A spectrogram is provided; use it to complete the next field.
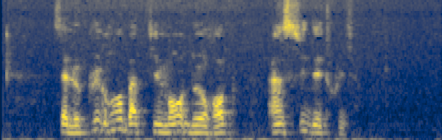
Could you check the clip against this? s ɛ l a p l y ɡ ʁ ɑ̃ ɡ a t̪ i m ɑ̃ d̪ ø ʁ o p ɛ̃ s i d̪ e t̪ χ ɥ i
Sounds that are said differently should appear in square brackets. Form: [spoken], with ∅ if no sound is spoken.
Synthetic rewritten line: s ɛ l [ə] p l y ɡ ʁ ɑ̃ [b] a t̪ i m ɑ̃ d̪ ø ʁ [ɔ] p ɛ̃ s i d̪ e t̪ χ ɥ i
